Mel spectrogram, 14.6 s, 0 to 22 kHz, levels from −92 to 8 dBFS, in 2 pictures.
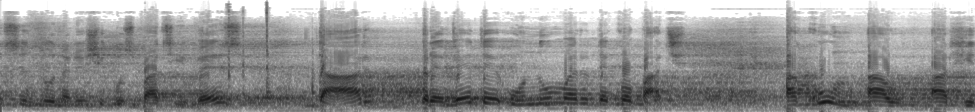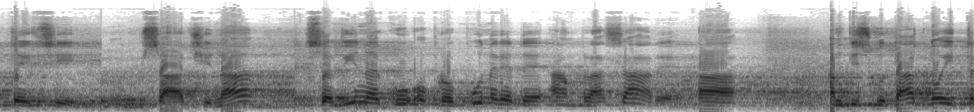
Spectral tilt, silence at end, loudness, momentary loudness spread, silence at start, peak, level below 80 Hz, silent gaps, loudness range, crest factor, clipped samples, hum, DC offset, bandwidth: -3 dB/octave; 0 s; -10 LUFS; 7 LU; 0 s; 0 dBFS; -48 dBFS; none; 2 LU; 10 dB; 0.5%; none; under 0.1%; over 20 kHz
